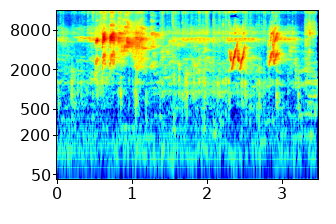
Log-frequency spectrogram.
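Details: Budgerigars enjoying sunlight in winter give quick, high chirps and scratchy warbles in short irregular bursts.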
